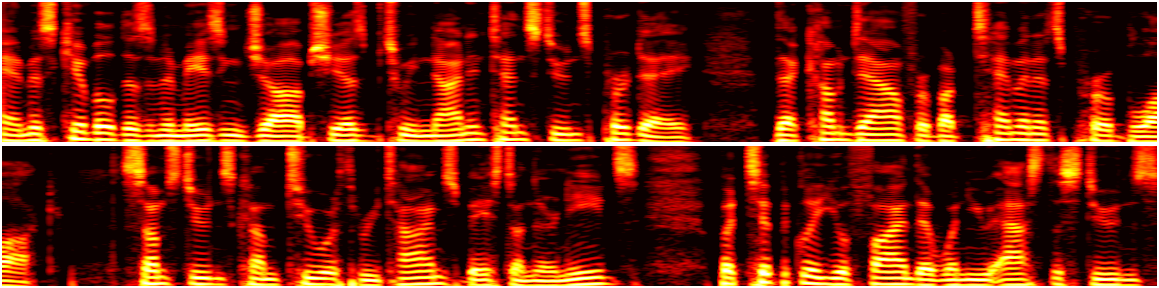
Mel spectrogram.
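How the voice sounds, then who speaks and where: A man speaks at a fairly quick pace and medium pitch, with fairly even intonation and a dark, mellow tone, in a very clean recording with a silent background and a dry, close sound with no echo. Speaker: school administrator. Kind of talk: presentation at board meeting. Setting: school board meeting. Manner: fast.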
